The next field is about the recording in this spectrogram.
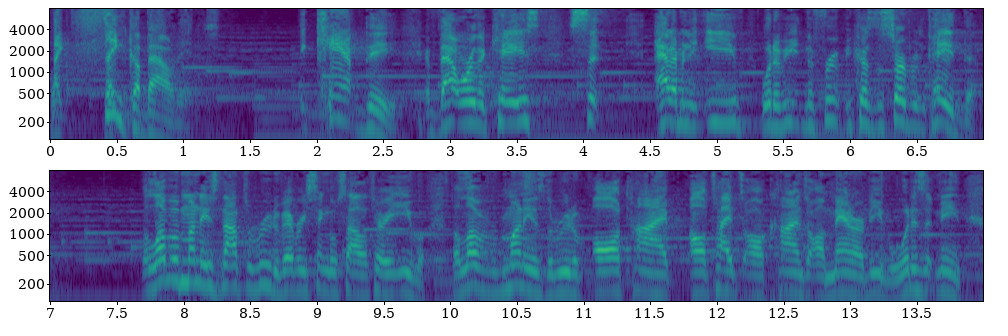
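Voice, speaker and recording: A man's energetic, passionate delivery at a very fast pace, fairly high-pitched, with lively intonation and music in the background. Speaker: business speaker. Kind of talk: motivational speech.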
